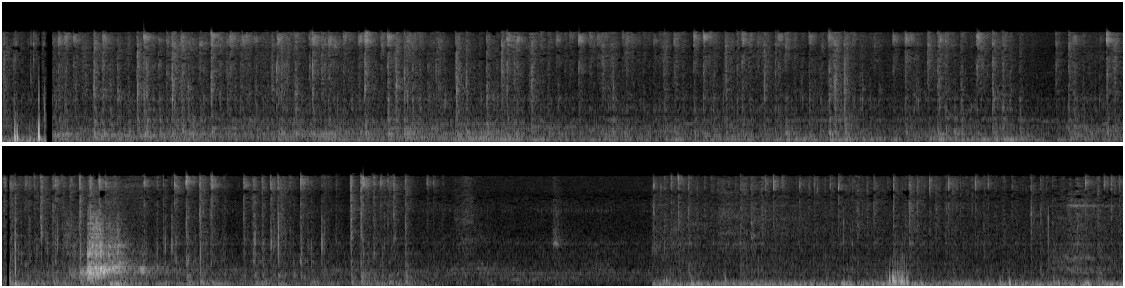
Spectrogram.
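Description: Fast typing on a computer keyboard: a dense, quick run of keystroke clicks, with one short louder sound about twelve seconds in.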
